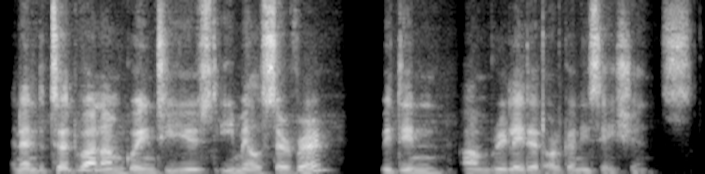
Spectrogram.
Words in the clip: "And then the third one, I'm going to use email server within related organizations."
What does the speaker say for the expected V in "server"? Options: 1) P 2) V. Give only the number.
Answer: 2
